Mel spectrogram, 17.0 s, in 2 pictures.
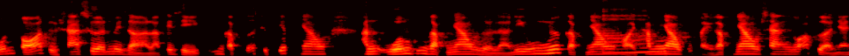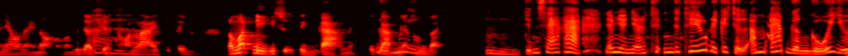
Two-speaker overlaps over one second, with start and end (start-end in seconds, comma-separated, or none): none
